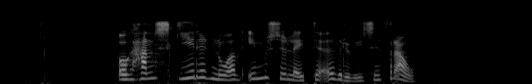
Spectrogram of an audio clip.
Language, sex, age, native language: Icelandic, female, 18-19, Icelandic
